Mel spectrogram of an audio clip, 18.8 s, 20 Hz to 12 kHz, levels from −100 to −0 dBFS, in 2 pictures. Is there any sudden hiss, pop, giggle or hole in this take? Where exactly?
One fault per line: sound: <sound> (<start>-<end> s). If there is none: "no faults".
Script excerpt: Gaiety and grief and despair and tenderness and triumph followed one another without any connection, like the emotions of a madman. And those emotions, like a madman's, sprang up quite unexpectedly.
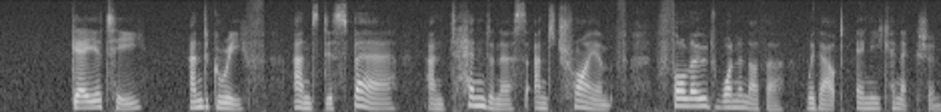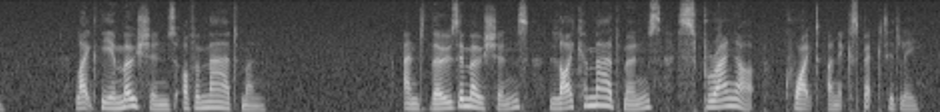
no faults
